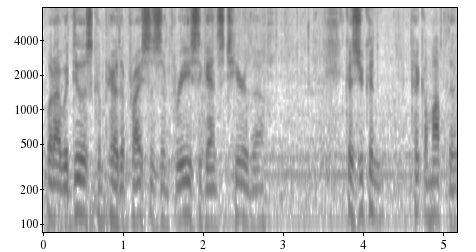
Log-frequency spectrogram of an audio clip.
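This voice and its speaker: A man filming a friend as they ski, chatting on the chairlift and loudly urging him down the hill. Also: lowish voice, flat delivery, fairly quick. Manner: urges on loudly, coach-like. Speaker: skier filming a friend on the slopes. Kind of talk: casual chat and shouted encouragement. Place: outdoor ski slope and chairlift in a snowstorm. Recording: heavy wind noise on an outdoor camera mic.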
